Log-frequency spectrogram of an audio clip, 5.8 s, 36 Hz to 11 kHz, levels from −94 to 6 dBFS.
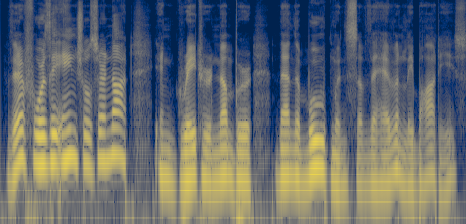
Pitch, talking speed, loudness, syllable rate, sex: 130 Hz, 155 wpm, -18 LUFS, 5.3 syllables/s, male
